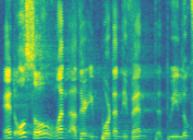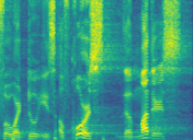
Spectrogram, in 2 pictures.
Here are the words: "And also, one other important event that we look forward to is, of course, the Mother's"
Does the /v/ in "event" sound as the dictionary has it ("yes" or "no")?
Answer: yes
